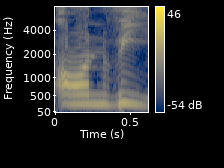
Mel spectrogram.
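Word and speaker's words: ennui: शब्द है आपका देखिए इसकी प्रनंसीएशन होगी ऑन वे इसको बोलते हैं ऑन वे स्पेलिंग ये है बट इसको पढ़ने ऑन वे है ऑन वे मिंस फीलिंग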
